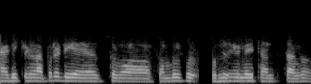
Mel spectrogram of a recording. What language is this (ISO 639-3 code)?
ori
